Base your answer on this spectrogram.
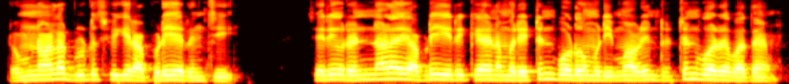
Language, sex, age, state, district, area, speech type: Tamil, male, 18-30, Tamil Nadu, Thoothukudi, urban, spontaneous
